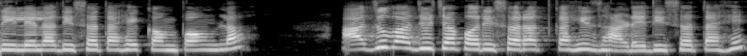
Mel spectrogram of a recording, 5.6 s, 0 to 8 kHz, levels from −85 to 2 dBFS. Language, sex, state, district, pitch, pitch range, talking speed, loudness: Marathi, female, Maharashtra, Solapur, 245 Hz, 235-265 Hz, 120 wpm, -14 LUFS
